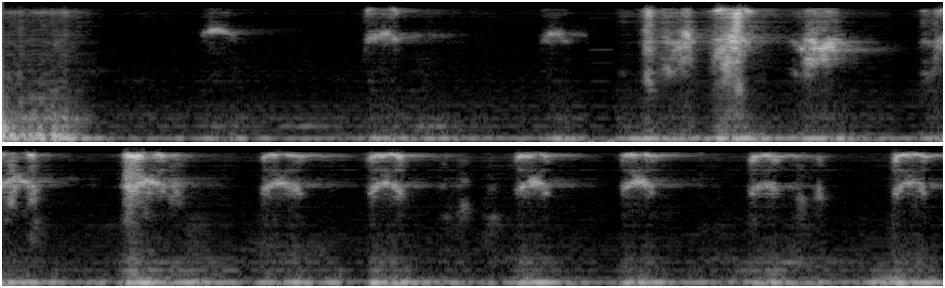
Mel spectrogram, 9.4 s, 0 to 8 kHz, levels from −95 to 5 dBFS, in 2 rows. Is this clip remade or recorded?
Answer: remade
